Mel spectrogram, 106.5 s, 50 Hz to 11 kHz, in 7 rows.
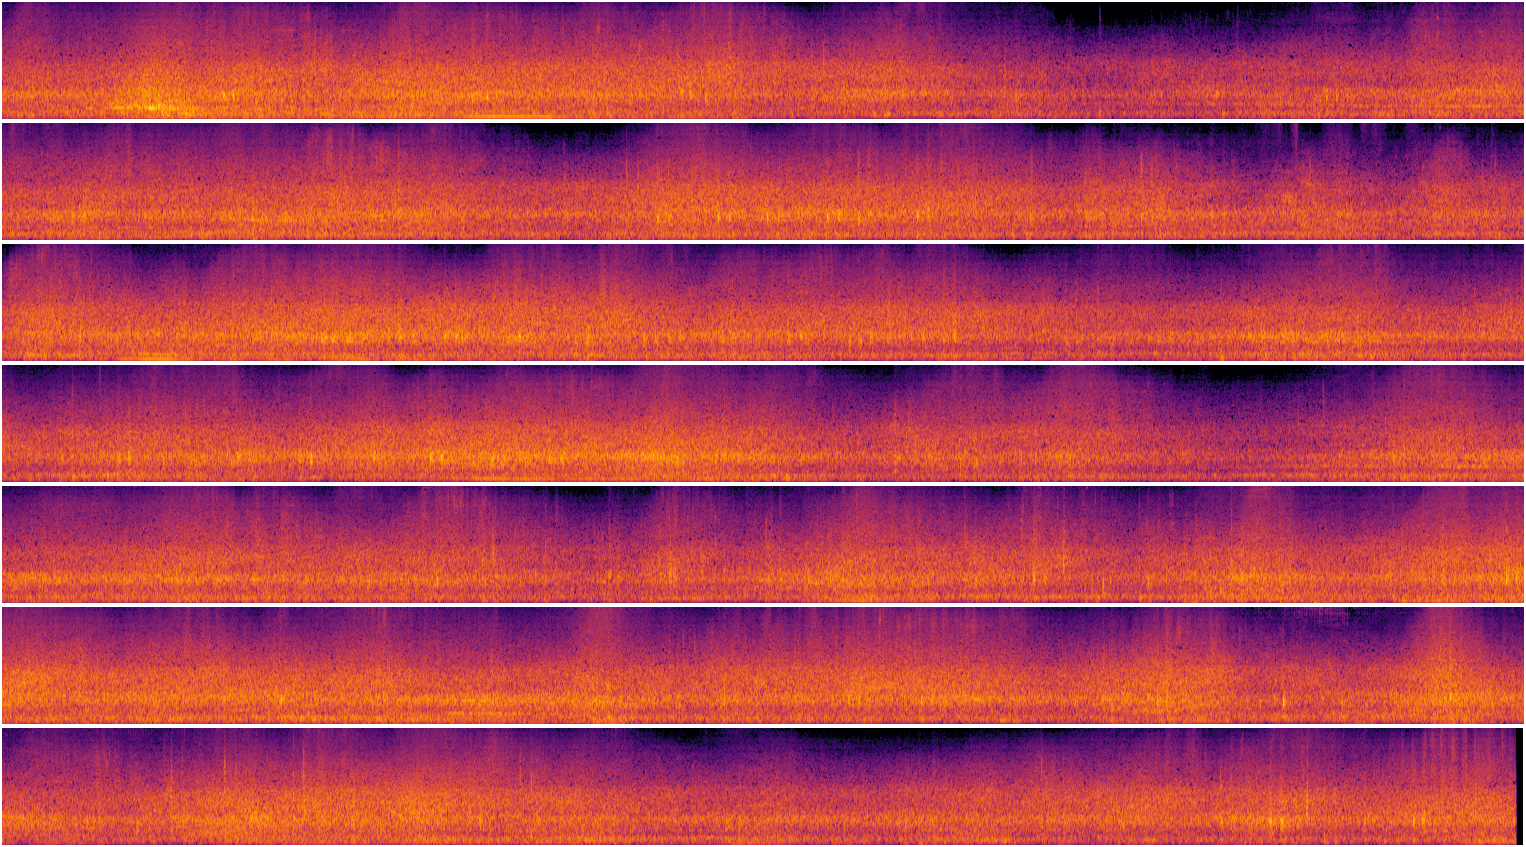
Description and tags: GGB 0411 Ambient Span CE N
Ambient recording of traffic noise on the Golden Gate Bridge main span, east side pedestrian walkway. Wind was measured between 7 and 14 mph between SSW and NNW headings. Recorded August 20, 2020 using a Tascam DR-100 Mk3 recorder with Rode NTG4 wired mic, hand-held with shockmount and WS6 windscreen. Normalized after session.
